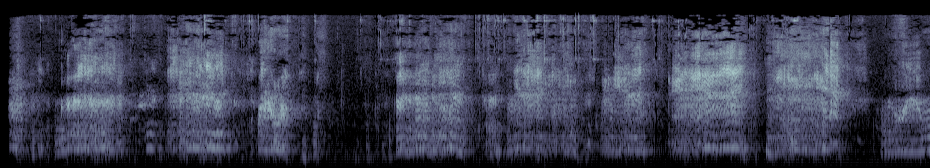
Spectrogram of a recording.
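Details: Two teacup Chihuahua sisters play fighting indoors, one black; bursts of high, rough growling and snarling come in repeated waves of about a second each, separated by short pauses.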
